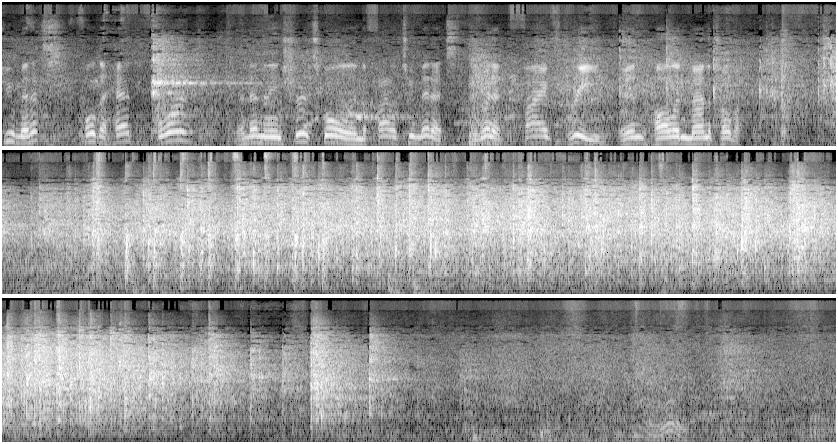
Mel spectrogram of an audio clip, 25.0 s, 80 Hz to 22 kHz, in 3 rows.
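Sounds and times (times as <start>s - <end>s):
crowd applauding: 9.2s - 13.6s.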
